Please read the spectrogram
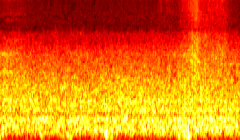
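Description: Steady low hiss of room noise picked up by the microphone, with no distinct sound in it.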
